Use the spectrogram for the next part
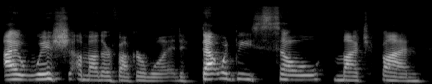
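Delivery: ordinary delivery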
